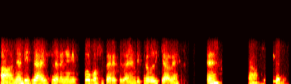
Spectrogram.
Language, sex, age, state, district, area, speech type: Malayalam, female, 18-30, Kerala, Pathanamthitta, rural, conversation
